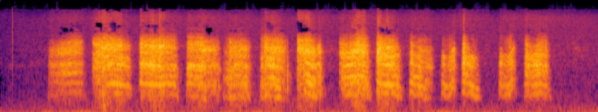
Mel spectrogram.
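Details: Young Eurasian Jays in a broad-leaved English woodland in June beg to be fed with harsh, rasping screeches, about fourteen hoarse calls in quick succession, two or three each second, with no other sounds.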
